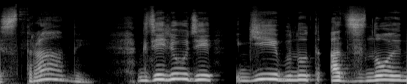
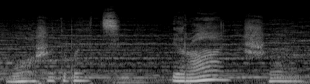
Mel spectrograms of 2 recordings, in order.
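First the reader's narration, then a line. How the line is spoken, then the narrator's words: Whispering air spirit. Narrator (Russian): прошептала одна из дочерей воздуха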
